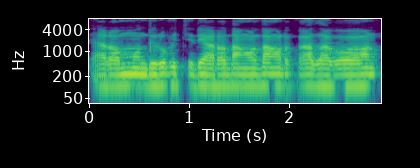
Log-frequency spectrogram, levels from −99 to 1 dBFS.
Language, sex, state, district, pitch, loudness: Chakma, male, Tripura, Dhalai, 115 Hz, -17 LUFS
